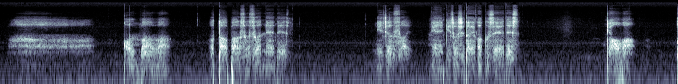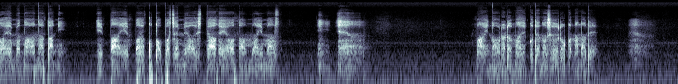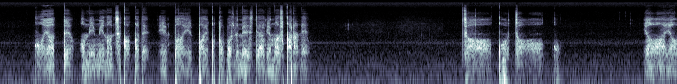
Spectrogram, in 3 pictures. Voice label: ドMな紳士向け言葉責め

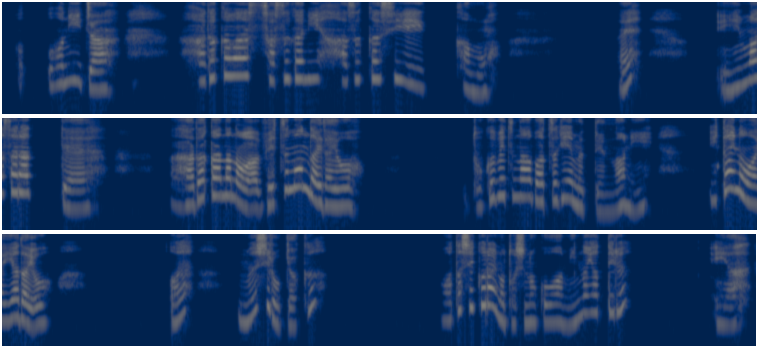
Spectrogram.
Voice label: 罰ゲームはクリ責めバイブレーション, ASMR

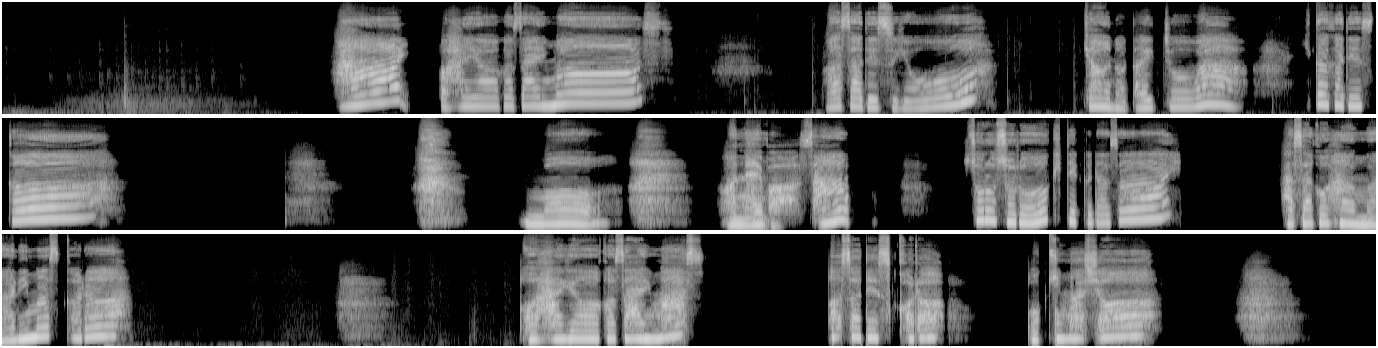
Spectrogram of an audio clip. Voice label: 目覚ましボイス; SE有り; 白衣の天使

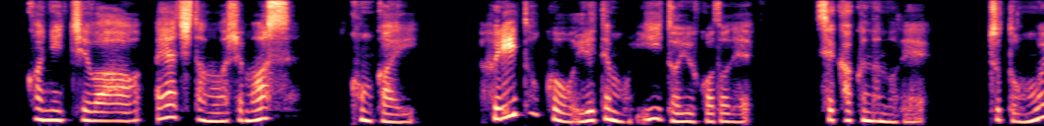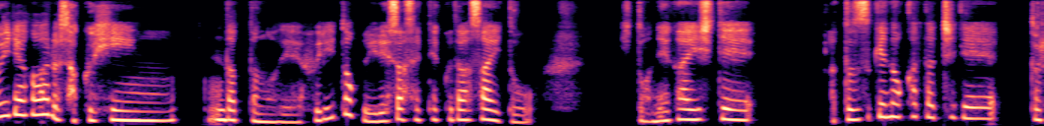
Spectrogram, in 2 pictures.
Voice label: フリートーク

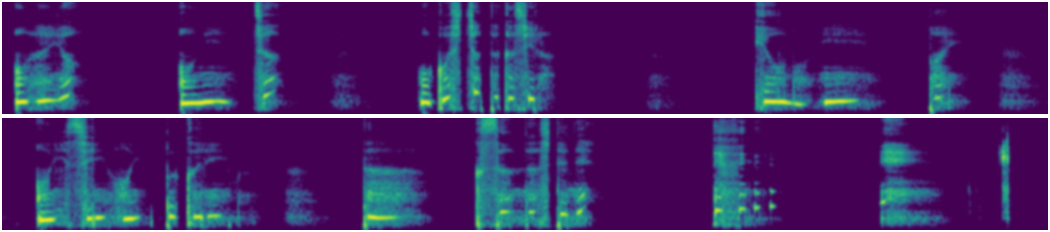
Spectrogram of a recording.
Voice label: えっちな 目覚ましアラーム音声; ヘンゼルのえっちな…

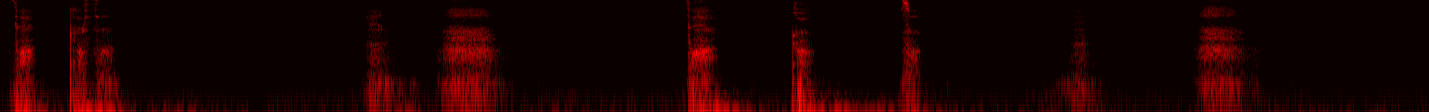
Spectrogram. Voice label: 囁き淫語連呼; SEなし

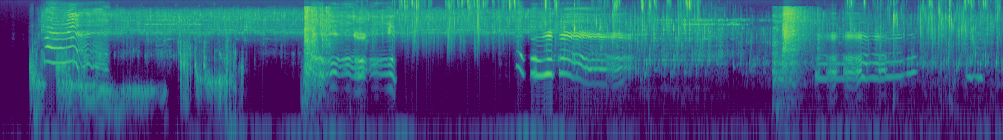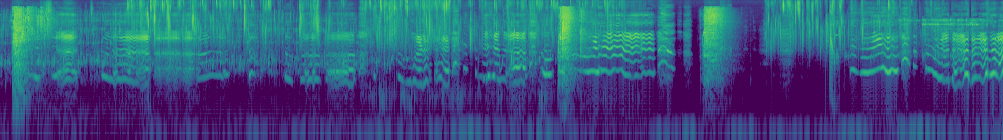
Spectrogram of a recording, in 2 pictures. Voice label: 人格排出場面切り抜き 効果音入り

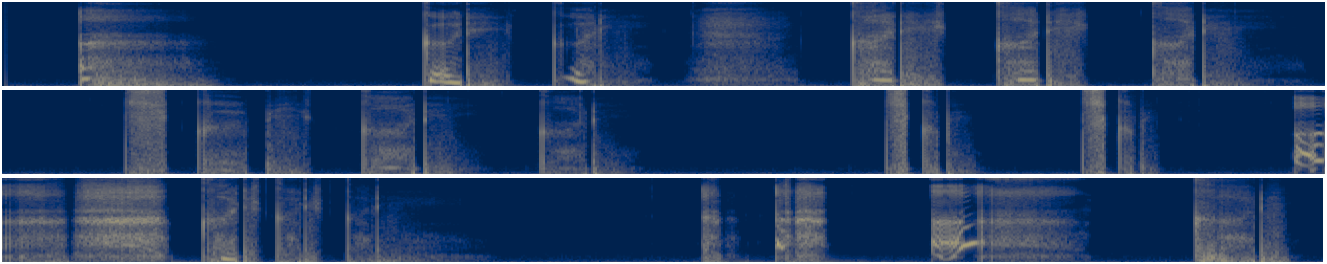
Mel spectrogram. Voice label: サブキャラ 右 淫語連呼 カリカリ, ASMR

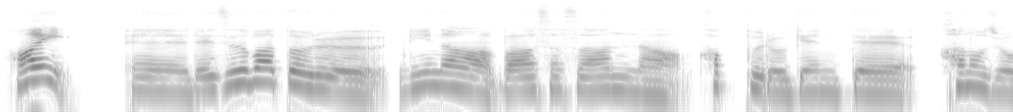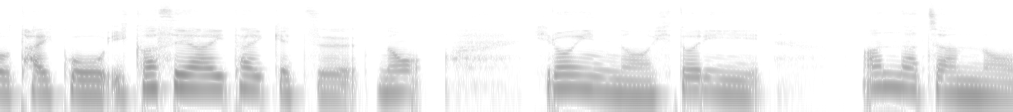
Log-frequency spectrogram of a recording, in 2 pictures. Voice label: 収録後 フリートーク

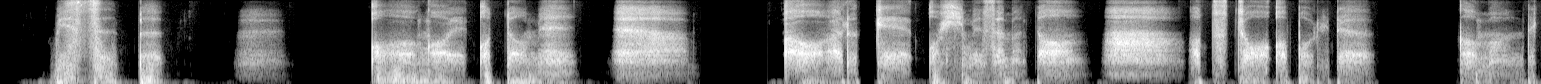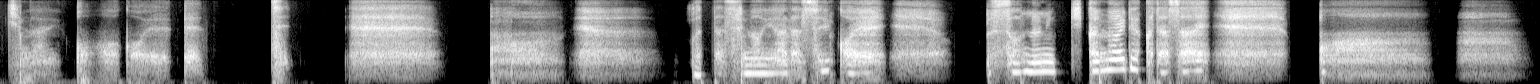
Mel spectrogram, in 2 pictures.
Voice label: タイトルコール; お姫様

